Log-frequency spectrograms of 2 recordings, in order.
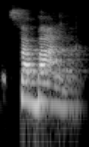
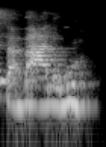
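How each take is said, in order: First: It is said with short vowels, Talensi style. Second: It is said with long vowels, Mamprusi style.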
